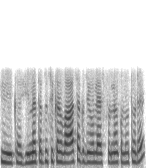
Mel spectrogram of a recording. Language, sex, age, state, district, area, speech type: Punjabi, female, 30-45, Punjab, Amritsar, urban, conversation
